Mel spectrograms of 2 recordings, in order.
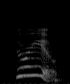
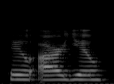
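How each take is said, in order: First: It is said in a natural way. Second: It is said in an unnatural way.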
